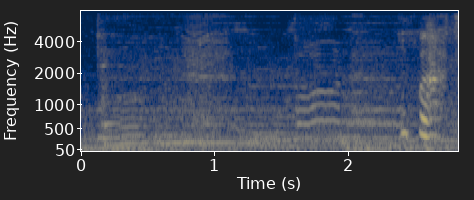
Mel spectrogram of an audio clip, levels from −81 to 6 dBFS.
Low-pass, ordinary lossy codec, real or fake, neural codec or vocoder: 7.2 kHz; none; fake; codec, 16 kHz in and 24 kHz out, 2.2 kbps, FireRedTTS-2 codec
